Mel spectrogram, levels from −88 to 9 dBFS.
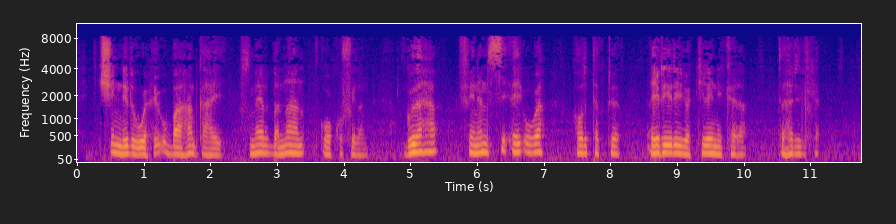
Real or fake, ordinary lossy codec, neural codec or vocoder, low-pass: fake; MP3, 32 kbps; codec, 16 kHz in and 24 kHz out, 0.6 kbps, FocalCodec, streaming, 4096 codes; 9.9 kHz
